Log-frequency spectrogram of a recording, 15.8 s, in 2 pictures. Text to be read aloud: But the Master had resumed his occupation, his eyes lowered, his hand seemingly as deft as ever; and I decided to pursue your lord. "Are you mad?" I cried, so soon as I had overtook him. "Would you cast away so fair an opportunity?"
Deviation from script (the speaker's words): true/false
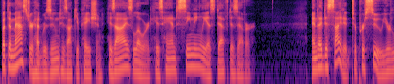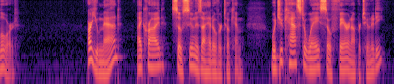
false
